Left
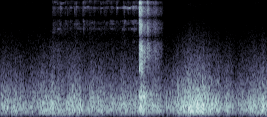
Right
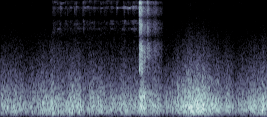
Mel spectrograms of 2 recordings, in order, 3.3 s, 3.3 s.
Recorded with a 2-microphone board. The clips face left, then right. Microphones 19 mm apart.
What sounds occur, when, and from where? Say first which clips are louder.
0.7 s keys jangling: even; 10° left (ahead or behind)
